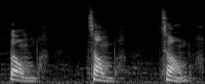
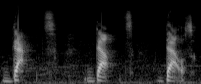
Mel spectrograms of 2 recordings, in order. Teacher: So when we are pronouncing any of this word, the B is usually silent.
